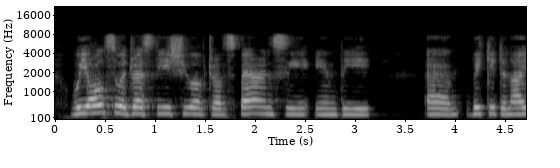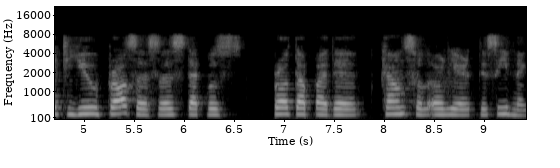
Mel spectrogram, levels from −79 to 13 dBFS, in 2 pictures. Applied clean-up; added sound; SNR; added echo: neural mask model DeepFilterNet 3.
